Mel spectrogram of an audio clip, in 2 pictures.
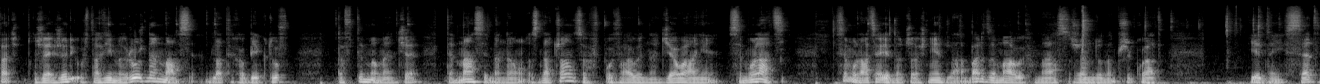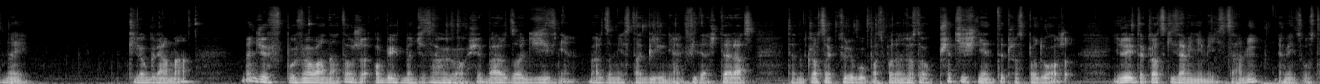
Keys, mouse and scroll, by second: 4.9-8.2 middle drag, 4.9-5.9 right drag, 10.0-11.8 right drag, 10.1 click, 14.9-18.3 right drag, 17.6 alt+a, 19.2 Escape, 19.9 alt+a, 20.5-22.7 middle drag, 21.2 Escape, 21.8 alt+a, 23.1 Escape, 25.3 KP_1, 26.3 g.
